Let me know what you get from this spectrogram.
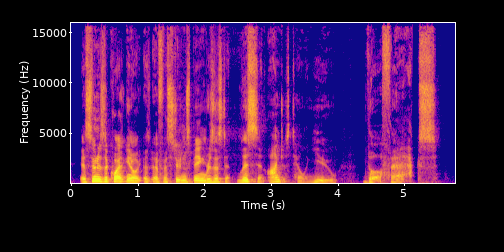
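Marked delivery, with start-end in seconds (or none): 2.5-5.5 very hushed, low, slow, weird gravelly buzz. A speaker demonstrating a tone to avoid with a resistant student, buzzy gravelly voice. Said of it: "I hope you're hearing buzziness now".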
